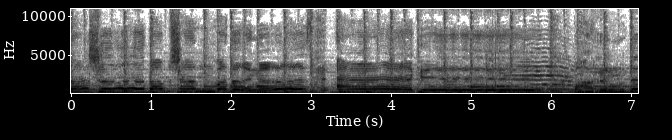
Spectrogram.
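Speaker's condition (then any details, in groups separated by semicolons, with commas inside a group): No condition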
